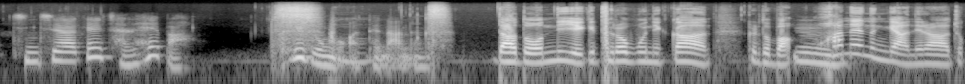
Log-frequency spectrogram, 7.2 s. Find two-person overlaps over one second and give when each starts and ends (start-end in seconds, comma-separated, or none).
none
